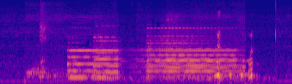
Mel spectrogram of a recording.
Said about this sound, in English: I thought it was time. Oh, it's time. We have that clock has the same chimes as my childhood grandfather.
